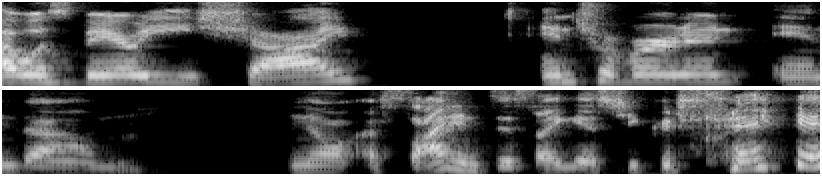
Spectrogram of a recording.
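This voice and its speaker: A woman with a Spanish accent, fairly high in pitch with ordinary pitch variation, at a fairly slow pace. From Guatemala. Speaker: entrepreneur. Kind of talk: interview.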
